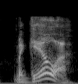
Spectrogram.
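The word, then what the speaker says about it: megillah: Megilla? Whose name Megilla? It rhymes with gorilla.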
